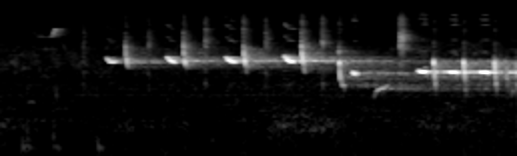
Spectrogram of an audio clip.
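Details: Common nightingale in a night forest singing a series of bright, repeated chopped notes that grow louder, followed by a lower slurred note and a fast run of sharp strokes.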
